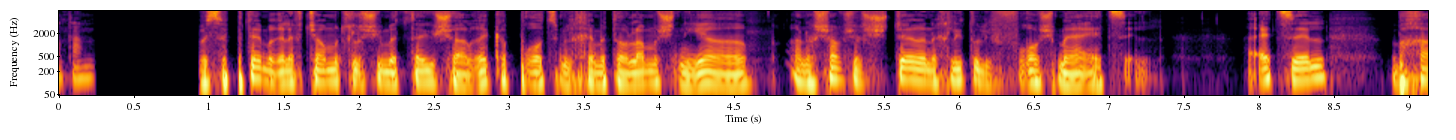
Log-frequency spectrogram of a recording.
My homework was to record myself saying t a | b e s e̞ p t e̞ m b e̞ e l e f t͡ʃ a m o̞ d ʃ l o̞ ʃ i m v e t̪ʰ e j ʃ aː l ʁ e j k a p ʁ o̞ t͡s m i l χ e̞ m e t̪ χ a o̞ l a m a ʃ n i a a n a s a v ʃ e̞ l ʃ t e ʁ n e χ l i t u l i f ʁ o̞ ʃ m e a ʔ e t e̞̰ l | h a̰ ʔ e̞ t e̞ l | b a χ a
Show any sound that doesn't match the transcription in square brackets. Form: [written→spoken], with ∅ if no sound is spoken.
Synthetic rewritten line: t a | b e s e̞ p t e̞ m b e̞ e l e f t͡ʃ a m o̞ [d→t] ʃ l o̞ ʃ i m v e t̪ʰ e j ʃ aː l ʁ e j k a p ʁ o̞ t͡s m i l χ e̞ m e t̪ [χ→h] a o̞ l a m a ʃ n i a a n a [s→ʃ] a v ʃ e̞ l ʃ t e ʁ n e χ l i t u l i f ʁ o̞ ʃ m e a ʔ e [t→t͡s] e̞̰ l | h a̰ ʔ e̞ [t→t͡s] e̞ l | b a χ a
